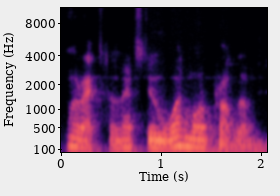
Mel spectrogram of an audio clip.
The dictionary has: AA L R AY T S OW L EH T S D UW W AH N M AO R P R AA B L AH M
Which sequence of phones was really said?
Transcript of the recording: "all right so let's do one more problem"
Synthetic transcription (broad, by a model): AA R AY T S OW L EH T S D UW W AH N M AO R P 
